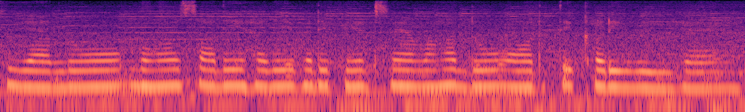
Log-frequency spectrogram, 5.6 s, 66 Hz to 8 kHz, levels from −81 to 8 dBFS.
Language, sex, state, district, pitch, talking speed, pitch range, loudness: Hindi, male, Chhattisgarh, Raipur, 195 Hz, 150 wpm, 195-200 Hz, -15 LUFS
